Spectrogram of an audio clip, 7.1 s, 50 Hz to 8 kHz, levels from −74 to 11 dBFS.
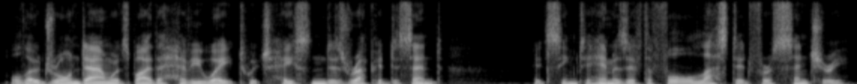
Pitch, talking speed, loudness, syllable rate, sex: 105 Hz, 200 wpm, -19 LUFS, 5.7 syllables/s, male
